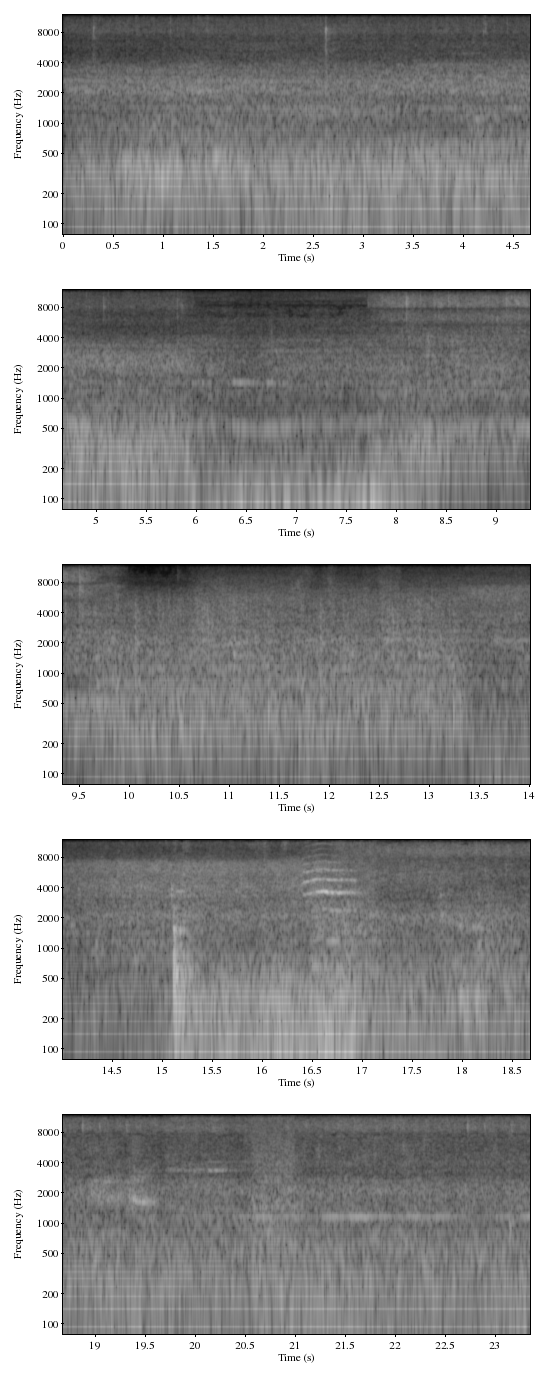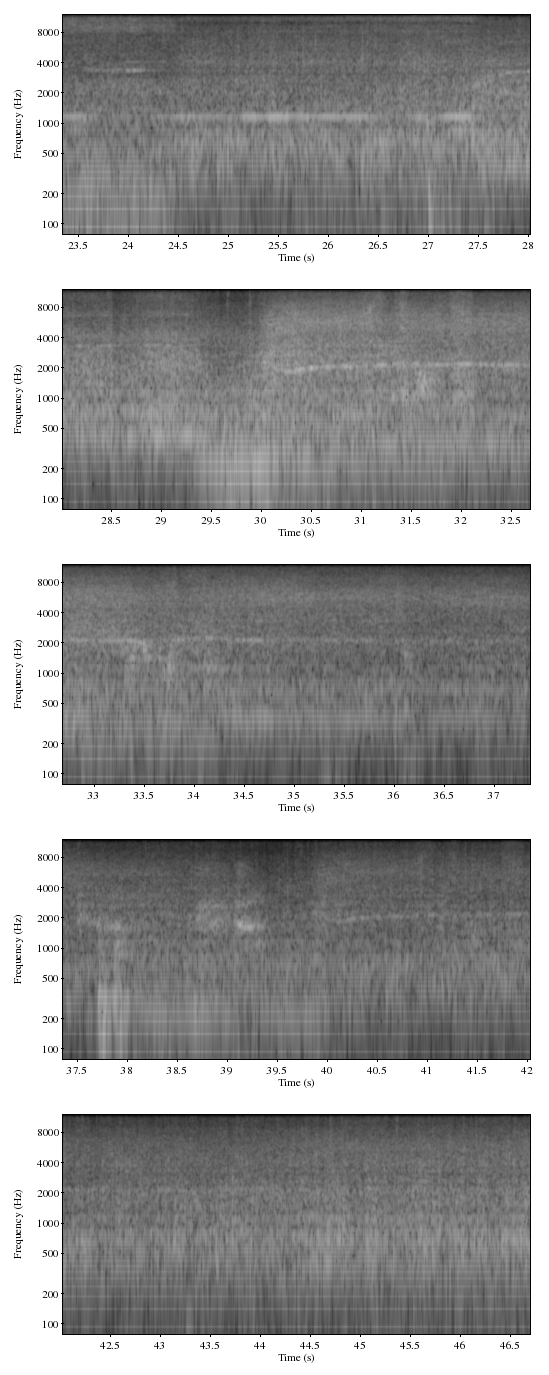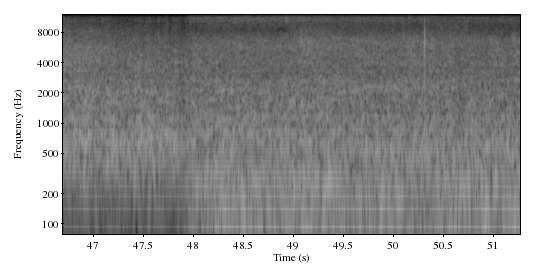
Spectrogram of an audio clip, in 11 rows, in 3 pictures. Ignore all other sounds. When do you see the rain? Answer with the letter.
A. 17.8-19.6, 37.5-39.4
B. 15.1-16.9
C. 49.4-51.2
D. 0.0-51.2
D.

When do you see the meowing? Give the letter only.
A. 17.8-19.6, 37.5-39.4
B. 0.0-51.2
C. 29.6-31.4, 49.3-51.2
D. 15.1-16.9
D.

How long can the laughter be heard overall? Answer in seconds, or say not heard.
4 s.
